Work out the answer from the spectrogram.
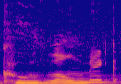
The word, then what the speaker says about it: Coulombic: discussion about something called cool omec attraction yes the B is silent this particular concept is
